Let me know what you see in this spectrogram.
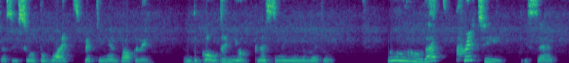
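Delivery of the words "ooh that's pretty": slow, higher gasp of wonder; boy amazed watching an egg fry, slow and higher; childlike awe. Acted. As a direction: draw out the ooh like a child seeing magic. Boy marvels at fried egg.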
